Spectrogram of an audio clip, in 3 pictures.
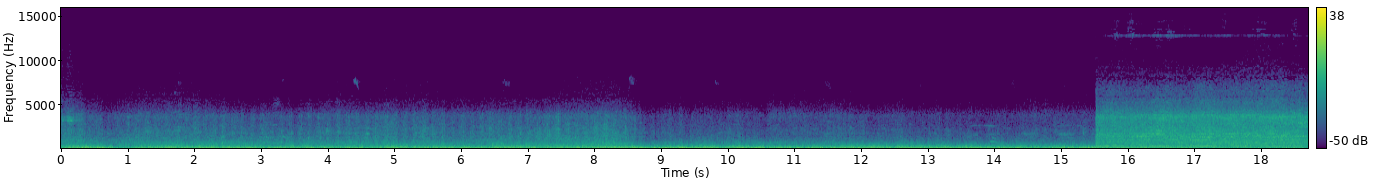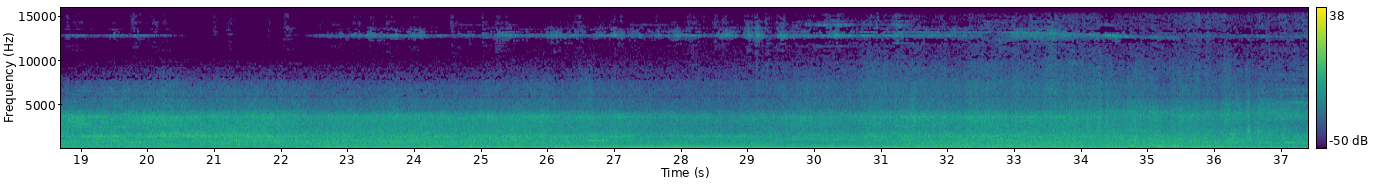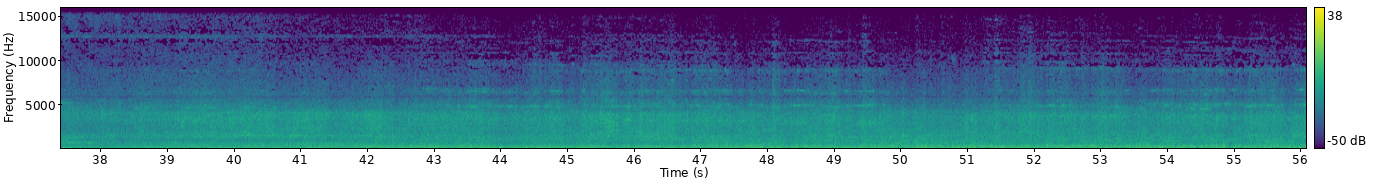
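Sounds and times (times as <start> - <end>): diesel locomotive engine droning: 0.0 - 56.0.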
